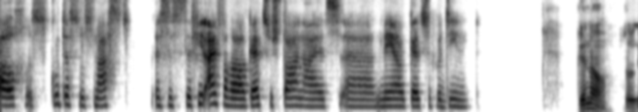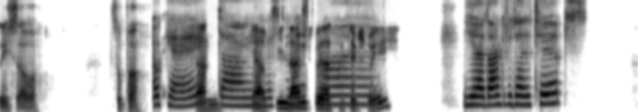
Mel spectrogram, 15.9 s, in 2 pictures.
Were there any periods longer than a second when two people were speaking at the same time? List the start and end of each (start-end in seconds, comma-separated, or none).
10.4-12.7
